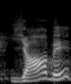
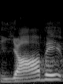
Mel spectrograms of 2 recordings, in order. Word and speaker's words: Jahwe: Man spricht das wahrscheinlich Jahwe aus.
